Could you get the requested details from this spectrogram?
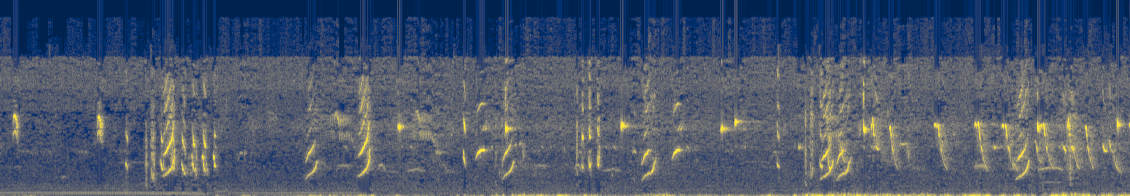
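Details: Saffron finch chirping in scattered bursts of thin, high rising notes, starting after a low humming tone and continuing over a rumbling background.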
